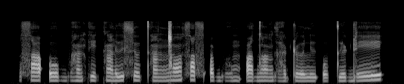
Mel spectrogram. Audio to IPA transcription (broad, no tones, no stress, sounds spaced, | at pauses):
sˤ a ʔ o bʱ ɐ̃ k e k ã ɾ ɨ s ɵ t̪ʰ ã ŋ͡ǀ õ sˤ i sˤ ʔ ɵ bʱ o m ʔ ɐ dˤ ɐ̃ ɡʱ ɐ ʈ ɵ l ɨ ʔ o t̪ ɨ ɖ e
